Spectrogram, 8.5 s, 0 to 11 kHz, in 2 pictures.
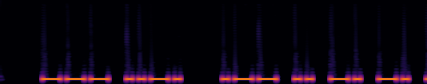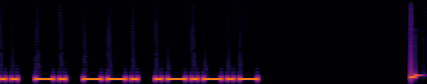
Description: Morse code, heard as a keyed tone, about 21 wpm, 700 Hz. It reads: OF WINNING.
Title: Sentences with 8-Word Phrases - 20wpm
